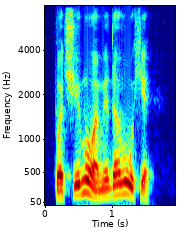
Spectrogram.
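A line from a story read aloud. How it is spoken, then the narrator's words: Sad. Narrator (Russian): грустно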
